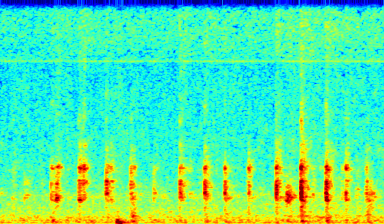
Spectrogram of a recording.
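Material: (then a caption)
Metal. One pair of sunglasses is shaken by hand during a side-by-side comparison, giving a quick run of about fourteen light, irregular clicking rattles. The rattle marks the pair as weakly built.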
